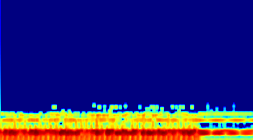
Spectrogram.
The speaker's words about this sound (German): Oh, das Telefon.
